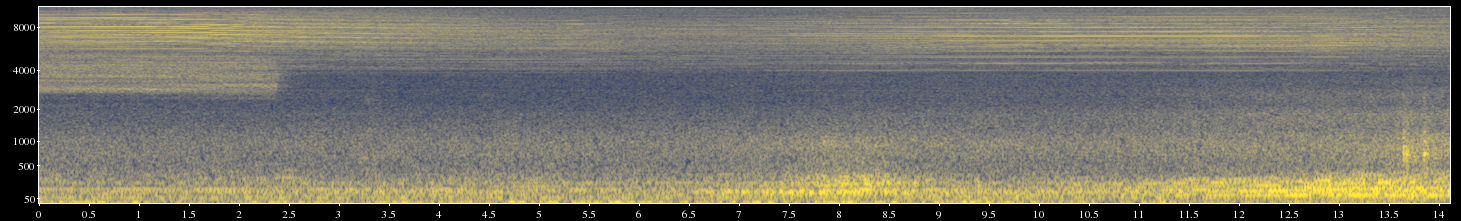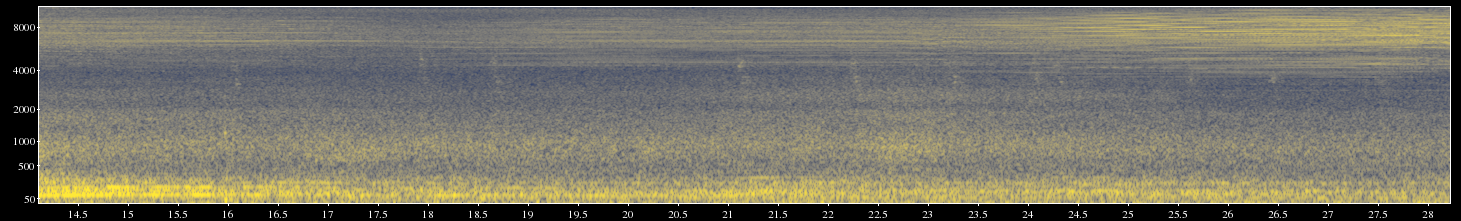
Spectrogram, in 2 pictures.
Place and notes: Electric Cicadas, Alexandria, Louisiana, USA - Electric Cicadas
Okay, not really electric but listen... Dogs barking, squirrel chatter, bugs, traffic, birds.
Tascam DR100 MK2
Alexandria, LA, USA, September 2012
